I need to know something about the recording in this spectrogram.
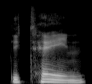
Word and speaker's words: detain: Now guys for the last word we have detain. Detain. The stress is on the second syllable.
